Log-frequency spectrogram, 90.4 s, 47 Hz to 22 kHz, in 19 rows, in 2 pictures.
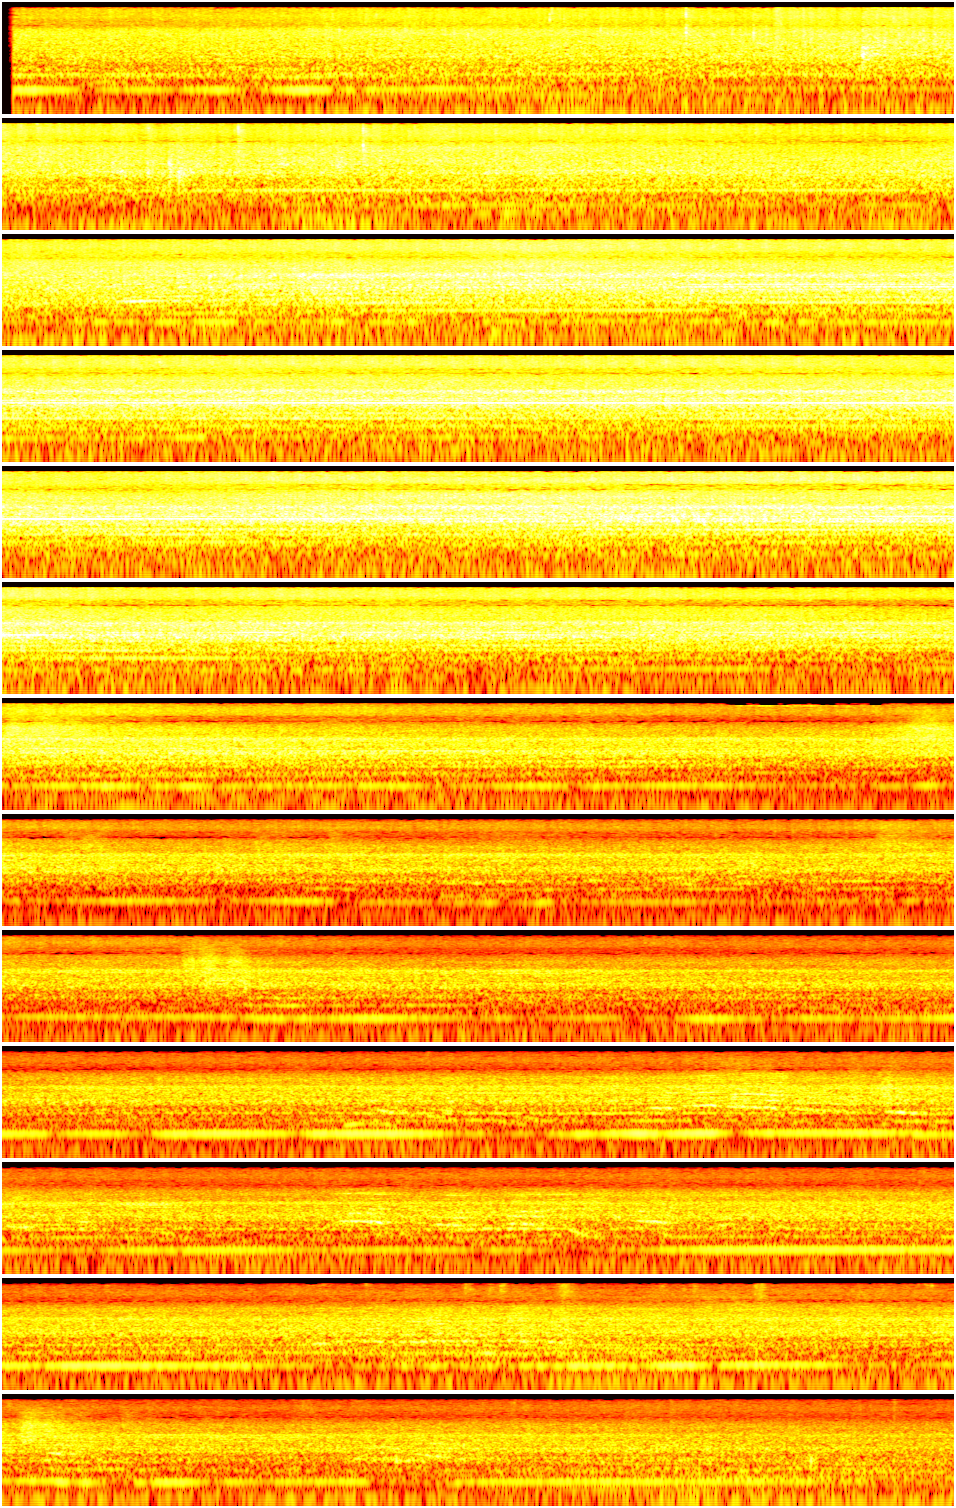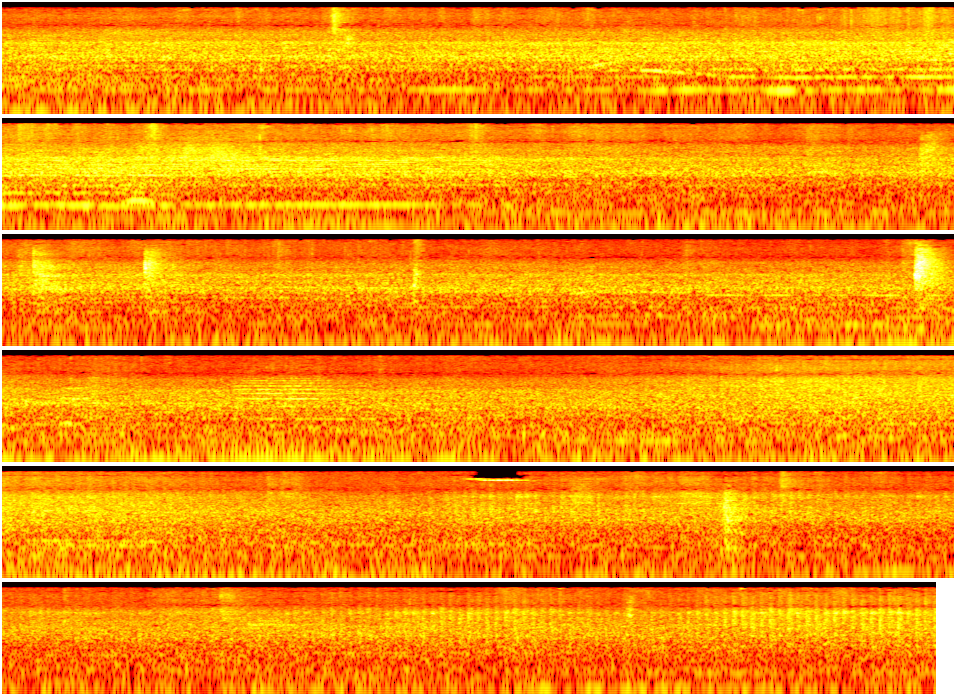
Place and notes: cologne, chlodwigplatz, grossbaustelle
soundmap cologne/ nrw
chlodwigplatz mittags, grossbaustelle der KVB U- Bahn tunnel
project: social ambiences/ listen to the people - in & outdoor nearfield recordings
26 May 2008, 18:57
